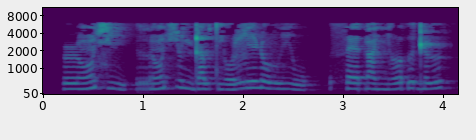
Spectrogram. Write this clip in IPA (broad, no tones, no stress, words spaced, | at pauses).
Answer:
ɹõ ɕi | rõ çɤɲɖawtjo ɮiɳo βiw | θɛɠã ɲɤʔɯd ɳɯ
